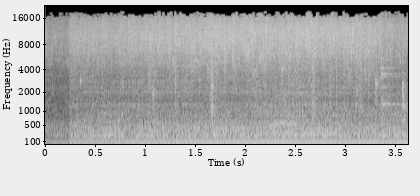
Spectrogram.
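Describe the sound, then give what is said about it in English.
Falafel frying in boiling oil gives a loud, steady, hissing sizzle that starts abruptly and then holds evenly as a dense crackle throughout, with no voices. “You can hear the sizzling in the boiling uh, oil”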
